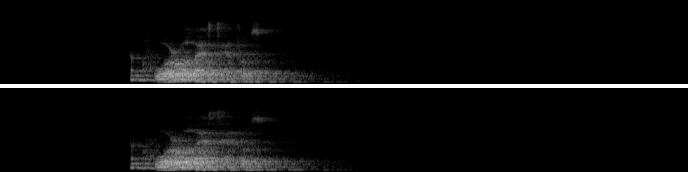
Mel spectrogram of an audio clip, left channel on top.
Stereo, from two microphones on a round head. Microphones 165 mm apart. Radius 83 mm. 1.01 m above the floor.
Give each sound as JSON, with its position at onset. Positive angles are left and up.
{"t": 1.3, "sound": "a man speaking", "side_deg": 35, "distance_m": 1.0}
